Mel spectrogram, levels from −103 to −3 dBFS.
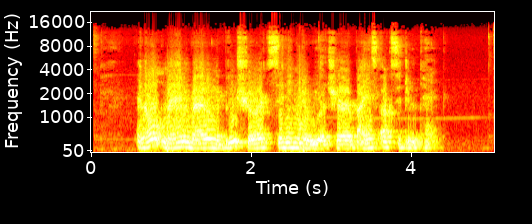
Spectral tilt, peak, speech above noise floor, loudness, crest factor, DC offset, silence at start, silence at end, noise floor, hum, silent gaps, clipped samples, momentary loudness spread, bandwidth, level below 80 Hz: -5 dB/octave; 0 dBFS; 35 dB; -6 LUFS; 8 dB; under 0.1%; 0.05 s; 0.7 s; -41 dBFS; none; none; 0.2%; 6 LU; 15 kHz; -32 dBFS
